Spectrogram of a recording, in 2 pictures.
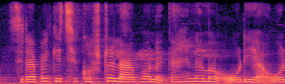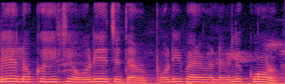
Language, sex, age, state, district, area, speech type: Odia, female, 30-45, Odisha, Koraput, urban, spontaneous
